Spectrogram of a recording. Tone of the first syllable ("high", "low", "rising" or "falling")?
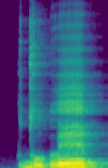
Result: low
